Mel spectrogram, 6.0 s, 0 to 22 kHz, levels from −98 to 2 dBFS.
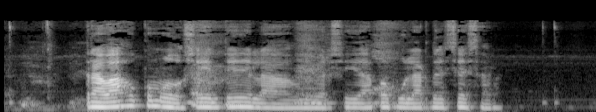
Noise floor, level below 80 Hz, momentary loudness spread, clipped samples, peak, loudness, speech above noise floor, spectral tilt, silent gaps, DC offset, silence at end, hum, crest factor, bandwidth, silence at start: -49 dBFS; -54 dBFS; 22 LU; under 0.1%; 0 dBFS; -19 LUFS; 31 dB; -5.5 dB/octave; none; under 0.1%; 0.95 s; none; 20 dB; 11.5 kHz; 0.1 s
